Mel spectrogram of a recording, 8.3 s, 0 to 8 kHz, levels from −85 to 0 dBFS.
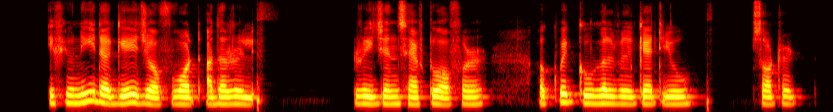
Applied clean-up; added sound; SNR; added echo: neural mask model DeepFilterNet 3.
